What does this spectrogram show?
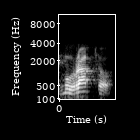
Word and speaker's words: mulatto: from previous that, but the way it's pronounced in English is mulatto. If an Akan person says that, they won't say mulatto because we don't use letter L. We use rolling R, so we say murato or murato, murato ni.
